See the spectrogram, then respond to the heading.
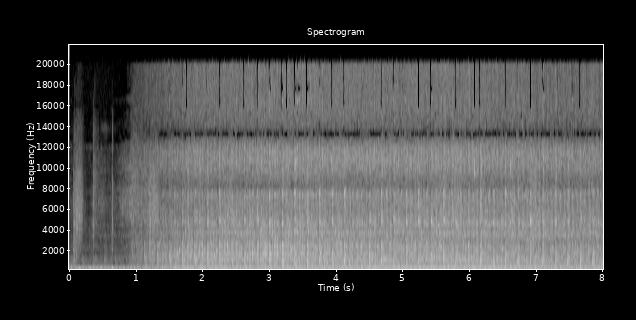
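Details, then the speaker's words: Ford F-250 7.3L Powerstroke diesel, cold start: settles into a steady low idle with an occasional faint stumble in the beat; slight misfire at idle while cold. "Cold start, baby. Little baby miss, but that'll do."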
